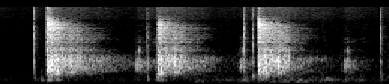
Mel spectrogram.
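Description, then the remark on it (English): Three loud gunshot effects ring out at a steady pace, each a sharp crack with a short click just before it and a fading, echoing tail. No one speaks. “Yeah, let's get some gunshots for that.”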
